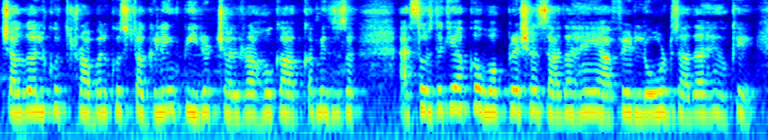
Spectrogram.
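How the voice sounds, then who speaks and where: Her intonation monotone and flat, a woman speaks at a moderate pace in a high pitch. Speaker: tarot card reader. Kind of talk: tarot reading. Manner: halting.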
